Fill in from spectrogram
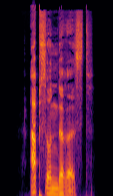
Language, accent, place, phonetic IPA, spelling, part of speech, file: German, Germany, Berlin, [ˈapˌzɔndəʁəst], absonderest, verb, De-absonderest.ogg
- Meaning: second-person singular dependent subjunctive I of absondern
